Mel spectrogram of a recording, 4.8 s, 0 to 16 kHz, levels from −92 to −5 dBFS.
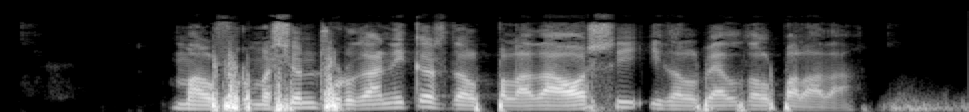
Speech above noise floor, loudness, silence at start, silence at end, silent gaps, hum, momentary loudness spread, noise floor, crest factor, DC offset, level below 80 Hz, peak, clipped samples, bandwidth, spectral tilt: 62 dB; -18 LUFS; 0.85 s; 0.15 s; none; none; 12 LU; -80 dBFS; 18 dB; under 0.1%; -36 dBFS; 0 dBFS; under 0.1%; 9.6 kHz; -7 dB/octave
